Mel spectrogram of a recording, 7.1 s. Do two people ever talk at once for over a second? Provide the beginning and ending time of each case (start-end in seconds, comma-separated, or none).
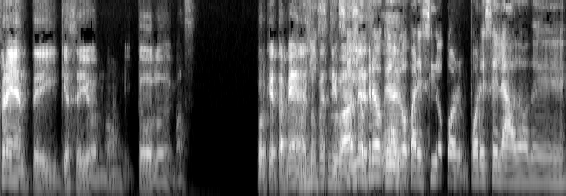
3.7-5.1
